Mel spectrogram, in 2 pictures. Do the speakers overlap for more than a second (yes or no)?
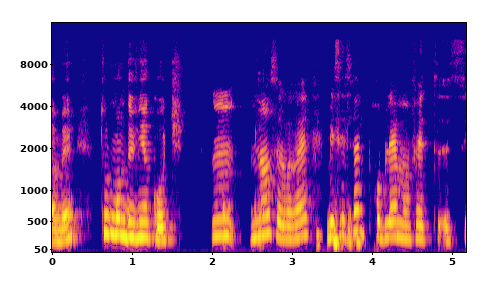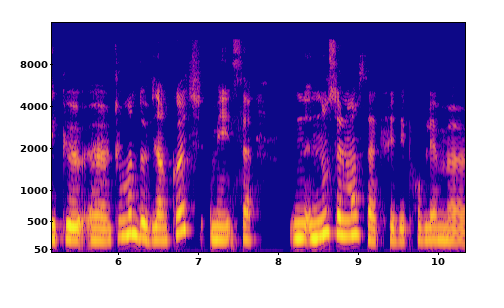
no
